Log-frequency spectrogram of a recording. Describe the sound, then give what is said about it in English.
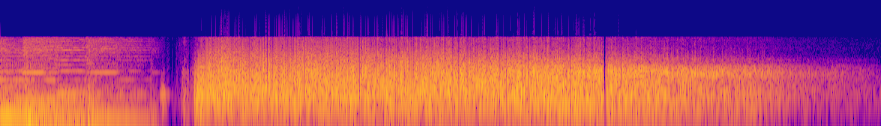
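A brief musical sting cuts off, then a loud explosion sound effect bursts in with a broad, roaring blast that rumbles on for several seconds and slowly fades, opening the Paranormal Talk Radio show. “Wow, love that explosion.”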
